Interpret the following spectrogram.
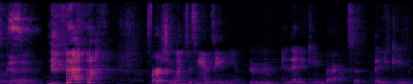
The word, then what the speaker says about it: Tanzania: First you went to Tanzania, and then you came to Kenya for your 3-month stay.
